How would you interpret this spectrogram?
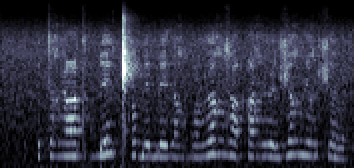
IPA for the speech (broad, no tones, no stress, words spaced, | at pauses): hʊtɪʁɣɑtə ɡ͡bɛl ǁʰɔbɛbɛðʌʁ bɔɣʌʁzɔ qɛʁɣə˞lʒəʁðiʁ ʃʌl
